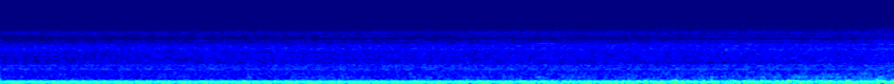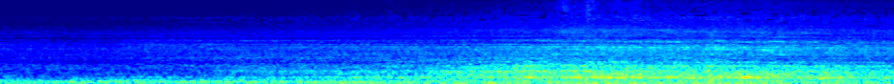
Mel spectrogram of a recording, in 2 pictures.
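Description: Diesel locomotive hauling a passenger train, approaching and passing close by: a steady low engine hum that grows louder from about eight seconds in and peaks as the locomotive goes past near the end, joined by the rumble of the carriages on the rails.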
